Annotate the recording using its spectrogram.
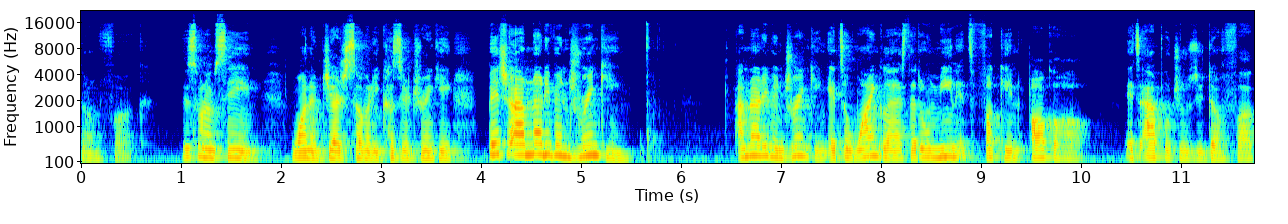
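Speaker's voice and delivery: irritable, cranky, cursing rant. Answering a viewer's comment about drinking from a wine glass: cranky. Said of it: "I start getting a little cranky".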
